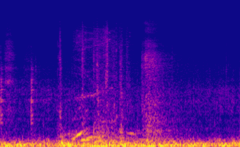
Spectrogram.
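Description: A heavy metal door slides open with a whoosh.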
